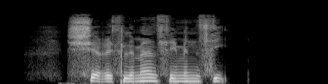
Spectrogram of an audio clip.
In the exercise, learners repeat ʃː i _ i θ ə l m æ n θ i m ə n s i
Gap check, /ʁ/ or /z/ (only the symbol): ʁ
